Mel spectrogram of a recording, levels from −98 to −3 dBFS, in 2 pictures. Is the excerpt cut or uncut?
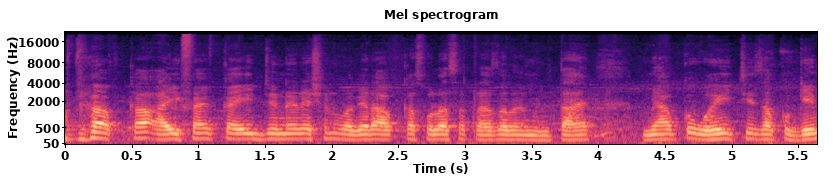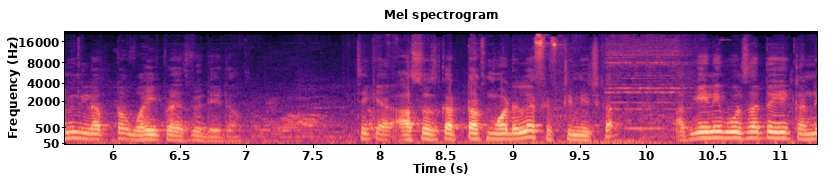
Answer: uncut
